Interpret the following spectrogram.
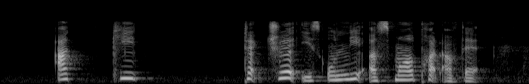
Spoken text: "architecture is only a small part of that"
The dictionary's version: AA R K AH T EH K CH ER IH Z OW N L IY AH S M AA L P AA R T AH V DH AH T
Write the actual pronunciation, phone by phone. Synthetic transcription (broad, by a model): AA K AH T EH K CH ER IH S OW N L IY AH S M AA L P AA T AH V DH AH T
